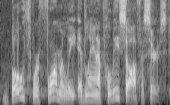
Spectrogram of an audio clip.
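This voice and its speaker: A man's voice: on the high side, very animated, normal speed, warm tone. A man delivering an investigative television news report in a scripted broadcast style.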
